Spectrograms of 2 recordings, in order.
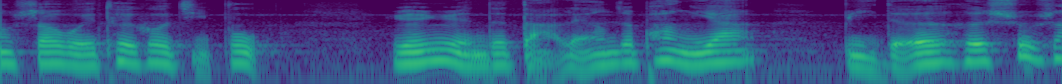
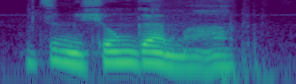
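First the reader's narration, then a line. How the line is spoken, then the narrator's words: Angry loud quacking. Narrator (Chinese): 大胖鸭也吓了一跳 立刻生气地 呱呱呱大叫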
